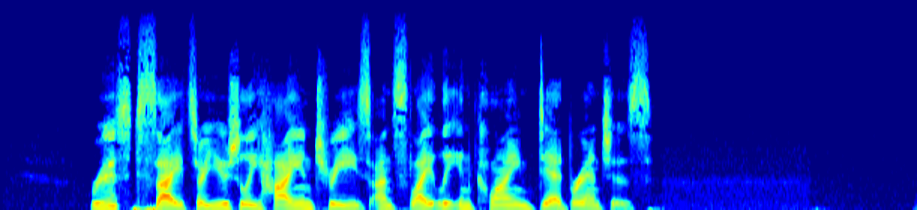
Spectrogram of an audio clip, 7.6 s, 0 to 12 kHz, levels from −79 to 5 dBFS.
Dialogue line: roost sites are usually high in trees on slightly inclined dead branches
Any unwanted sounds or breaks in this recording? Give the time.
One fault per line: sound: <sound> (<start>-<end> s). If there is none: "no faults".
no faults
